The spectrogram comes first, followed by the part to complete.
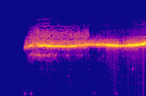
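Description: A person whistling one steady high note for nearly two seconds, breathy, with a slight upward lift at the end.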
